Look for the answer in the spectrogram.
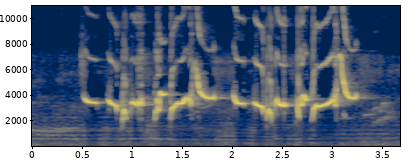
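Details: Oriental magpie-robin song played to lure a rival into singing: a continuous stream of piercing high whistles, quick rising and falling slurs in tight repeated phrases lasting nearly three seconds.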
